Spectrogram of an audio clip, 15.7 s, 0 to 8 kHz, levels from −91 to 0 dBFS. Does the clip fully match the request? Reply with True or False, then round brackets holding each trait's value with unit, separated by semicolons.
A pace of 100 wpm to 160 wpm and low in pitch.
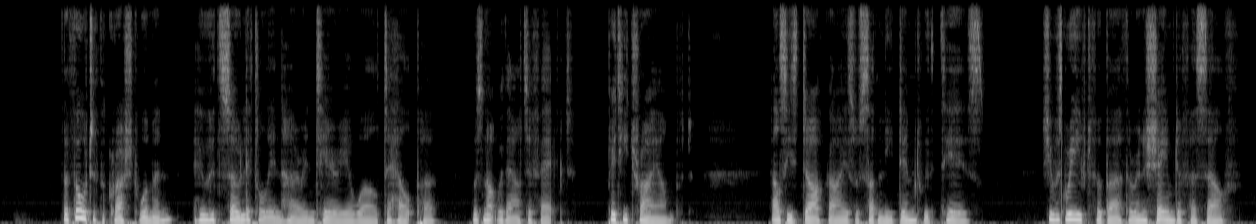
False (155 wpm; 150 Hz)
